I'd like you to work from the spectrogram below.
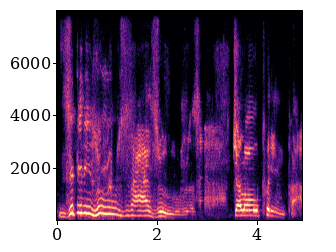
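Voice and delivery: slow, drawn-out nonsense catchphrases; mimicking a rambler. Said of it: "He's like".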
